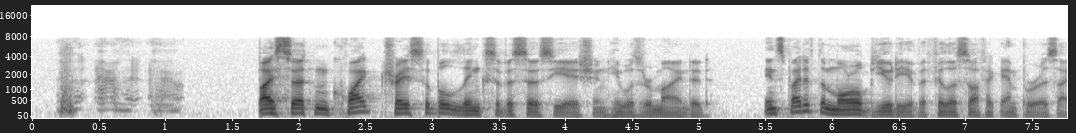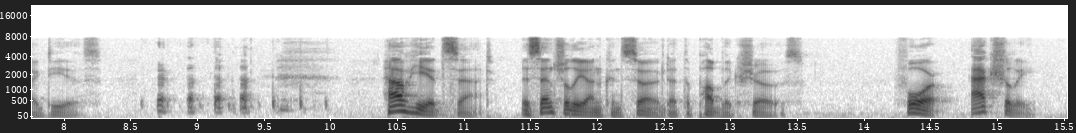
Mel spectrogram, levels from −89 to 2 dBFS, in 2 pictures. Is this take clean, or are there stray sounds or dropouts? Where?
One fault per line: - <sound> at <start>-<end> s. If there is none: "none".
- throat clearing at 0.2-1.2 s
- laugh at 8.6-10.1 s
